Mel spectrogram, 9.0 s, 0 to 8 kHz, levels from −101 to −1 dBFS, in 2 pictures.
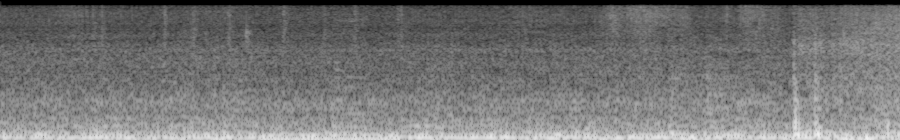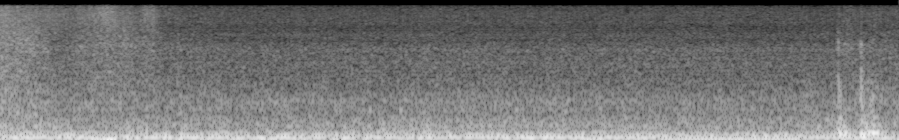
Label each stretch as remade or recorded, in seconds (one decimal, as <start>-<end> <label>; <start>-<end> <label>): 0.0-1.3 remade; 1.3-2.0 recorded; 2.0-7.8 remade; 7.8-8.5 recorded; 8.5-9.0 remade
